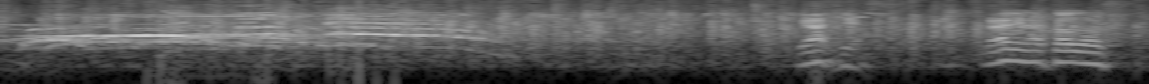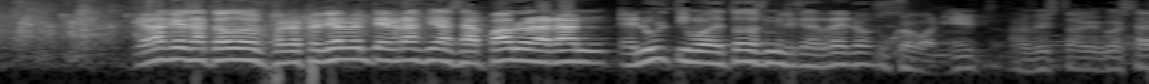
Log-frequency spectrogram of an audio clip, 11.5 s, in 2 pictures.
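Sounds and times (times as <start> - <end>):
loud whoops and voices: 0.0 - 2.6
crowd applauding: 0.0 - 8.0
speech: 4.0 - 5.7, 6.4 - 11.4.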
